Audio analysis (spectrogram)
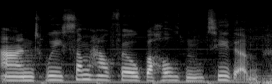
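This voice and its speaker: Music plays in the background as a woman speaks. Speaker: presenter and identity coach. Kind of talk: interview answer.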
